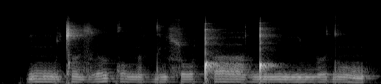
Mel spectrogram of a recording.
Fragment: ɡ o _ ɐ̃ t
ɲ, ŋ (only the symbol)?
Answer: ŋ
